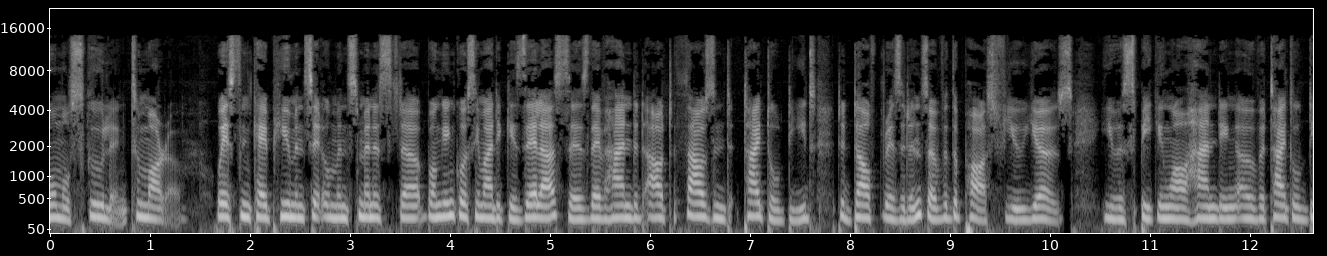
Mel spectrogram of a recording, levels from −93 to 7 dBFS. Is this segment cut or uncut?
cut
